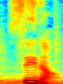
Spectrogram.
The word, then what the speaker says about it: सेना: अतः सेना इस शब्द के उच्चारण में ए इस स्वर वर्ण या अक्षर का ही प्रयोग किया जाना चाहिए ना कि ऐ का।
